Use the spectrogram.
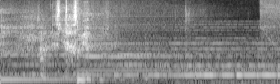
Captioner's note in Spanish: en voz baja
